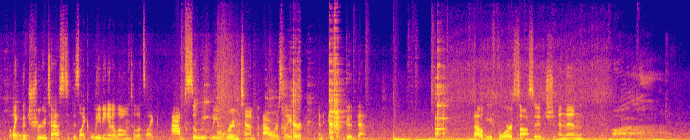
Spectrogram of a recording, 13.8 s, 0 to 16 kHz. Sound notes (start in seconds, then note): 7.7 soft up-tempo jazzy music; 8.6 pan clangs; 12.2 sighs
